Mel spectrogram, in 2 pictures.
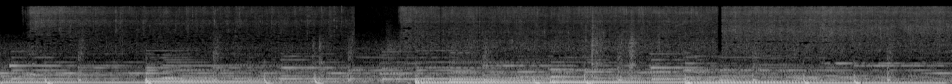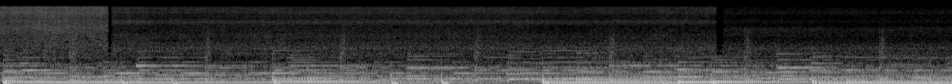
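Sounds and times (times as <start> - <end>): background music: 0.0 - 19.0
food sizzling in hot oil: 0.2 - 17.3.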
